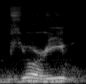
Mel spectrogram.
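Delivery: normal talking voice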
